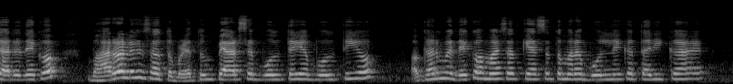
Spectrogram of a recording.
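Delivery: normal talking voice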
